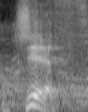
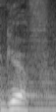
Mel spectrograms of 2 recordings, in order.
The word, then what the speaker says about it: GIF: Is it pronounced GIF or JIF?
